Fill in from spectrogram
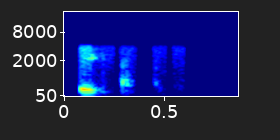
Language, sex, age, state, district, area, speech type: Sindhi, male, 60+, Gujarat, Kutch, urban, conversation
